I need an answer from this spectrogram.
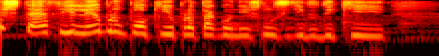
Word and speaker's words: Stephanie: é o nome é Stephanie no caso a pronúncia é Stephanie Eu gostaria que o steffee tivesse dito a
